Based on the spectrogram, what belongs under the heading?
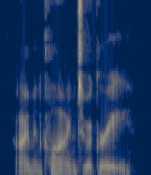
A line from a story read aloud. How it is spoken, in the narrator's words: Castiel murmurs dryly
